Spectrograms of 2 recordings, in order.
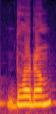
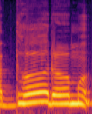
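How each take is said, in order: First: Said in the usual way. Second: धर्म sounded out as dha-ra-m; drawn-out demo. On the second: Shown as a demonstration. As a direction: stretch धर्म, putting र before म. (धर्म को खींचकर, ध-र-म) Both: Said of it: "म से पहले बोला जाएगा".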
